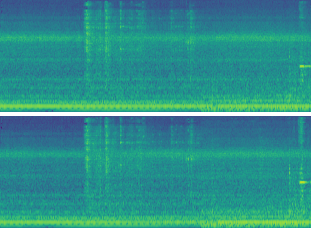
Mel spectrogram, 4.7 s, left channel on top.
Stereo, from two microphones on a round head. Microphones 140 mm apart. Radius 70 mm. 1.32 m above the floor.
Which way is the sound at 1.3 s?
40° left (ahead or behind).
